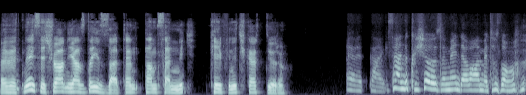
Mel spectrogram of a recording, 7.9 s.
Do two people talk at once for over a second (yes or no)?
no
